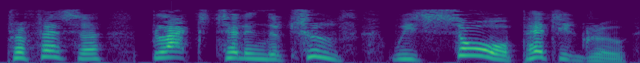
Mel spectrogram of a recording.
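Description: A man's voice: extremely high pitch, lively intonation, moderate pace, dry recording, highs cut off, voice pushed up. A man voicing an earnest thirteen-year-old schoolgirl, pleading urgently in an audiobook story.

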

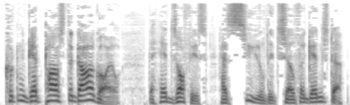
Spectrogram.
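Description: A man's voice: medium pitch, big pitch swings, normal speed, slightly rough, dry recording, voice pushed up. A confident teenage prefect from a storybook speaks in an earnest, raised voice, read by a man. He sounds proper and certain of the rules. The recording is close and dry. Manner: confident, conspiratorial.

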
